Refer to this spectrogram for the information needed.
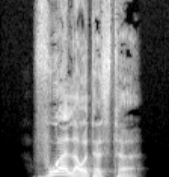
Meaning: inflection of vorlaut: 1. strong/mixed nominative/accusative feminine singular superlative degree 2. strong nominative/accusative plural superlative degree
- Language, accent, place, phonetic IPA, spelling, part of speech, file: German, Germany, Berlin, [ˈfoːɐ̯ˌlaʊ̯təstə], vorlauteste, adjective, De-vorlauteste.ogg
